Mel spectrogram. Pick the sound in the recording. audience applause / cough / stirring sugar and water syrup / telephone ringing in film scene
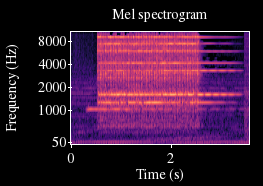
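telephone ringing in film scene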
